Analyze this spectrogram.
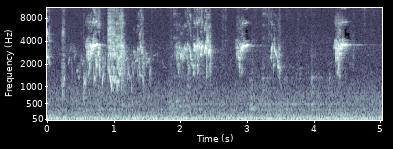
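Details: Budgerigars at play: a handful of sharp, high whistled chirps and squawks about once a second, separated by short raspy bursts and quiet gaps.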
